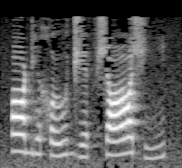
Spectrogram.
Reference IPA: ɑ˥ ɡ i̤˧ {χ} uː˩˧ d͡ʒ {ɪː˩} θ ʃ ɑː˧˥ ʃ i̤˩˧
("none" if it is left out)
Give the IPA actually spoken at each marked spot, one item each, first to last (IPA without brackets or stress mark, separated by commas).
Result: χ, ɪː˩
